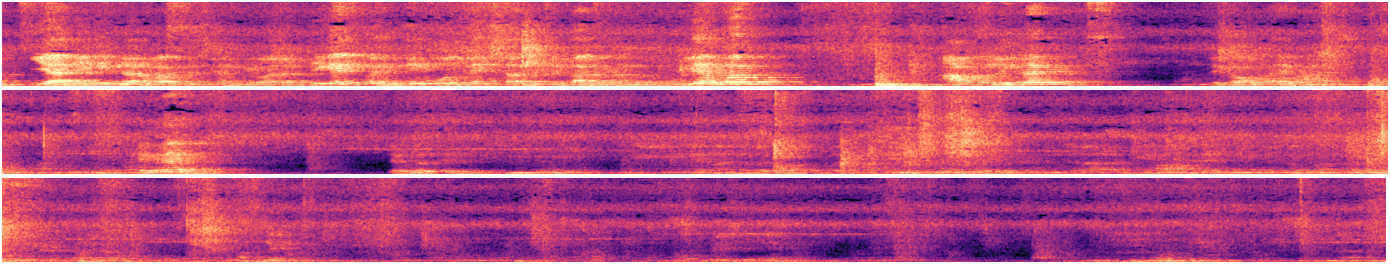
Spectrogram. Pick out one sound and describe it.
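A young man lectures with animation, close by.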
